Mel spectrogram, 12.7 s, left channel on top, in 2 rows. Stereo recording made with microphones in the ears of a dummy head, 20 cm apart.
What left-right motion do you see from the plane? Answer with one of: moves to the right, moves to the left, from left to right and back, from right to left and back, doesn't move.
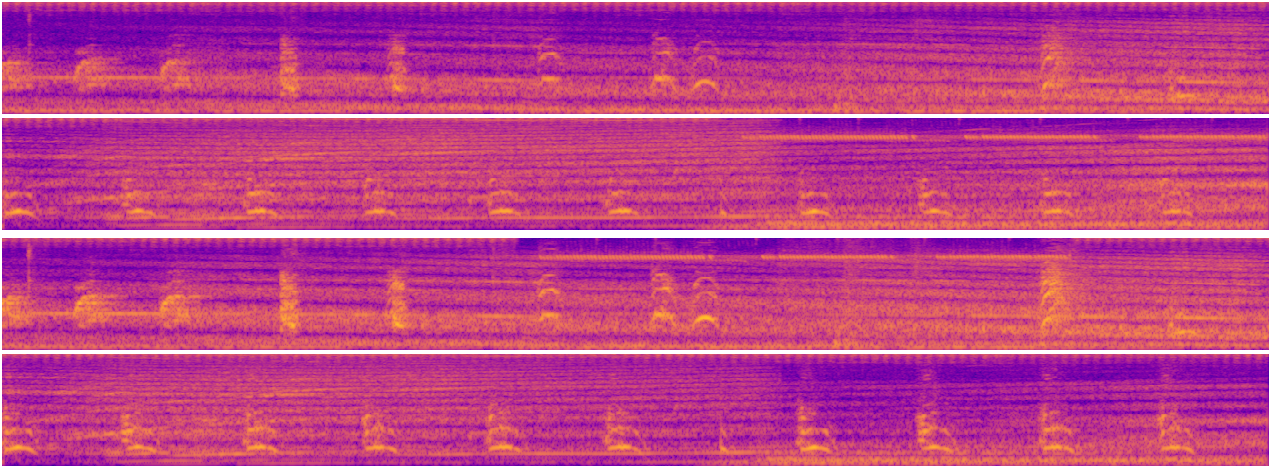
moves to the left.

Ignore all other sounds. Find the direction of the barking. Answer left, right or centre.
right.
